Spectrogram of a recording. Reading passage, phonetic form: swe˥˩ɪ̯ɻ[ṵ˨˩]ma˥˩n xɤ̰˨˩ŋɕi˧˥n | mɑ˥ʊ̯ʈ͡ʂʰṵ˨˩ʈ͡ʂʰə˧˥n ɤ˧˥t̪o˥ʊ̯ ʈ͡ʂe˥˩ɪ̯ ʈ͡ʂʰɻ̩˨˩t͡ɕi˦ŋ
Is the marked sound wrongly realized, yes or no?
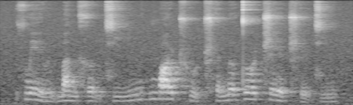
no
